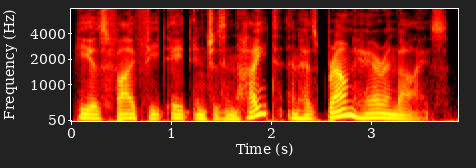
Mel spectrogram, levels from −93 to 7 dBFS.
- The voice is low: Yes, low, 110 Hz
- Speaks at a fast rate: Yes, fast, 215 wpm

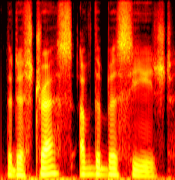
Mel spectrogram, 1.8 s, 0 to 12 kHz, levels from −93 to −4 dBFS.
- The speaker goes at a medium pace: Yes, average, 170 wpm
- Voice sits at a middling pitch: No, low, 110 Hz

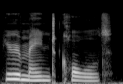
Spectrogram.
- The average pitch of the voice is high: Yes, high, 195 Hz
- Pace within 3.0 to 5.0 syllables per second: Yes, 4.6 syllables/s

